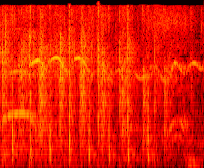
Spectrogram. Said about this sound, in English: So, praise the Lord for that. So, yeah, go ahead and clap. That's great.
